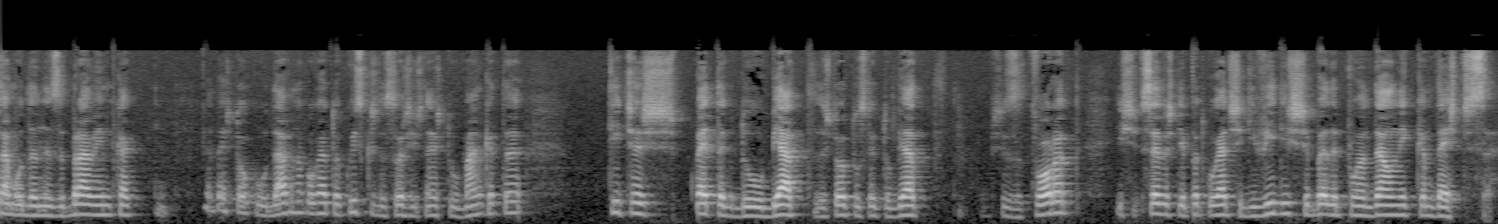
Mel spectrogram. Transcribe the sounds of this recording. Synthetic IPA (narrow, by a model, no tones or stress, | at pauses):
samod̪ɐnɛzɐbɾavimkak | nɛbɛʃt̪ɔlˠkʊvɐod̪avnəkoɡat̪oɐkoiskəʃd̪ɐsvɤɾʃiʃnɛʃt̪obaŋkət̪ə | t̪it͡ʃəʃpɛt̪əkd̪oːbjat̪zɐʃt̪ɔt̪oslɛt̪objat̪ | ʃɛzɐt̪vɔɾʲət̪ | iʃslɛd̪vəʃt̪ijəpɤt̪koɡat̪ʊʃɛɡʲivid̪iʃːɛbɤd̪ɛponɛd̪ɛlˠnikːɐmd̪ɛʃt͡ʃə̥sə̰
